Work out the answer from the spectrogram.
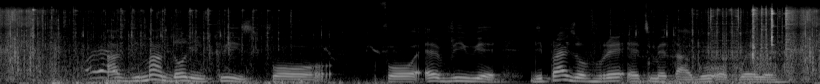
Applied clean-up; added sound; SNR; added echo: none; Bicycle; 2 dB; none.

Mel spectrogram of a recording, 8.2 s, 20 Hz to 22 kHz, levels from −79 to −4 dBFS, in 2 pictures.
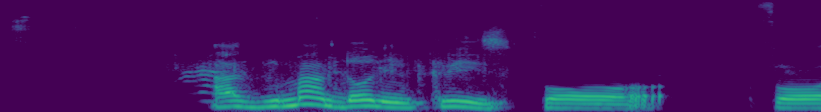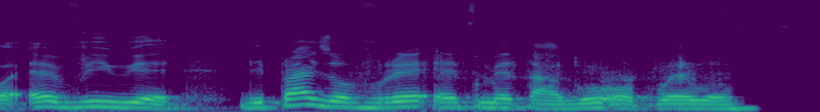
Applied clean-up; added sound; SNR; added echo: neural mask model Resemble Enhance denoiser.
